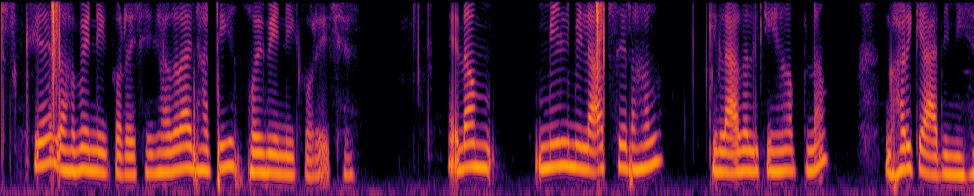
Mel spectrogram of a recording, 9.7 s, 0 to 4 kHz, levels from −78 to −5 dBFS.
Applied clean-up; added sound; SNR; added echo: neural diffusion model UNIVERSE++.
